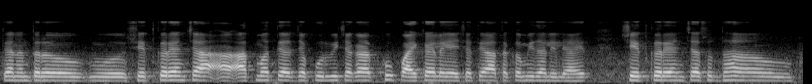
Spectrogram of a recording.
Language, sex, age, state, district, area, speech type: Marathi, female, 45-60, Maharashtra, Nanded, rural, spontaneous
